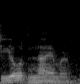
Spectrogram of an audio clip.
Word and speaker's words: Jotunheimer: my German friends uh this is pronounced I believe this you know the the uh land of the ice giants yotenheimer and this is yet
